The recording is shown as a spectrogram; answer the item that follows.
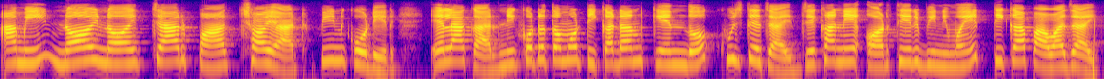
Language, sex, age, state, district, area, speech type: Bengali, female, 30-45, West Bengal, North 24 Parganas, rural, read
